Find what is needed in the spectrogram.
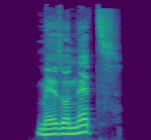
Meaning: plural of Maisonette
- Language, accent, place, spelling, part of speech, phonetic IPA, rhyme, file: German, Germany, Berlin, Maisonettes, noun, [mɛzɔˈnɛt͡s], -ɛt͡s, De-Maisonettes.ogg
